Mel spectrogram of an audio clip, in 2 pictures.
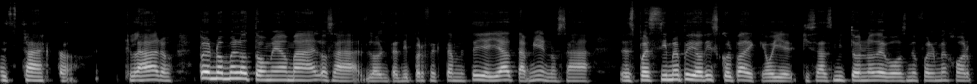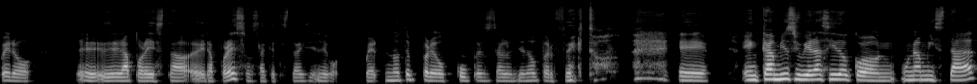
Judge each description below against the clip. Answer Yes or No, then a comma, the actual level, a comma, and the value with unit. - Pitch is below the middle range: No, medium, 180 Hz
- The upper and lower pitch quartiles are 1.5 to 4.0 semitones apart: Yes, average, 3.4 semitones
